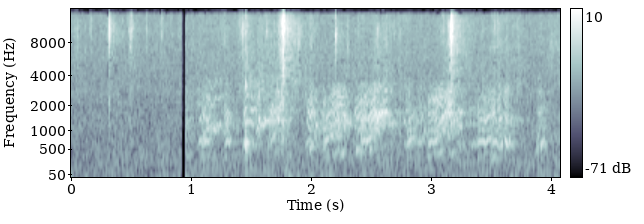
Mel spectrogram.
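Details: Three rescued domestic guinea pig brothers, adopted from a foster home in April 2021, stealing food from each other; rapid chirping squeaks rising and falling, packed closely together, over rustling and chewing.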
